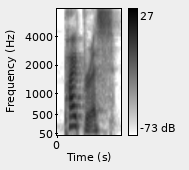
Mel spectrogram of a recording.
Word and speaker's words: papyrus: There's this one called the Rind Papyrus that was back Papyrus. in 16. Oh, yeah, say pronounce that again for me because I did Pap not pronounce it's papyrus.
